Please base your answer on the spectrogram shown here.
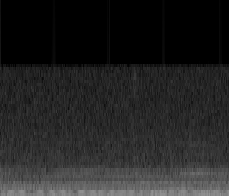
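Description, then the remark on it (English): A steady, sustained siren tone holds for the whole moment over a low rumbling background, heard from a hotel room in Austria, with no voices present. “Yeah, so we are in Austria right now in a hotel room, and I don't know what siren this is,”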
